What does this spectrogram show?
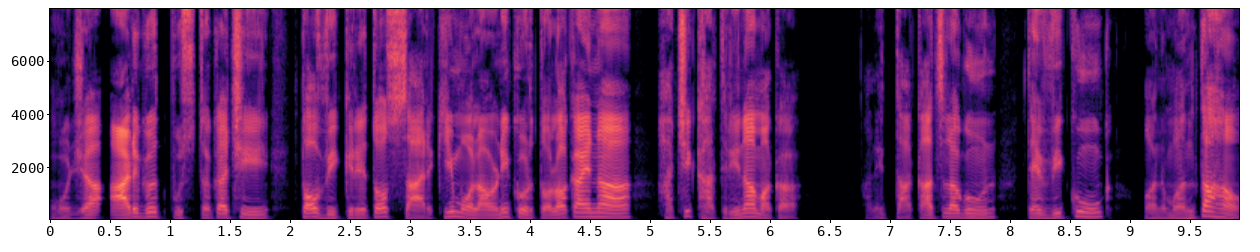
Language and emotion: Goan Konkani, fearful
